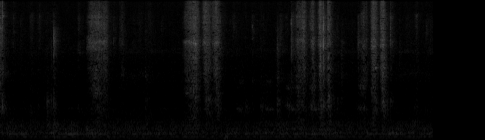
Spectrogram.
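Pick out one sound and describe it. A peeler scrapes over an apple in short strokes.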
